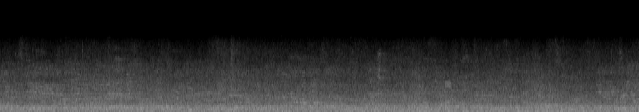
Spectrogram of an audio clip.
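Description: A crowd murmurs quietly outdoors.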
